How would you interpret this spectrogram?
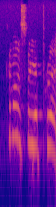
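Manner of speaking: high, imitated kid's voice; small child. One kid asking teacher after the bad news, small child voice. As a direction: put on a pupil's high little plea. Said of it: "one kid said".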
